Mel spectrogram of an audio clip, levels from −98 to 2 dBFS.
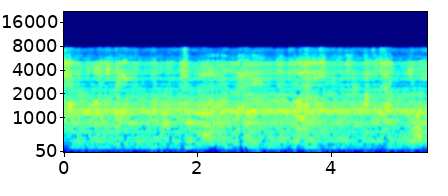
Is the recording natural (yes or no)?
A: no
